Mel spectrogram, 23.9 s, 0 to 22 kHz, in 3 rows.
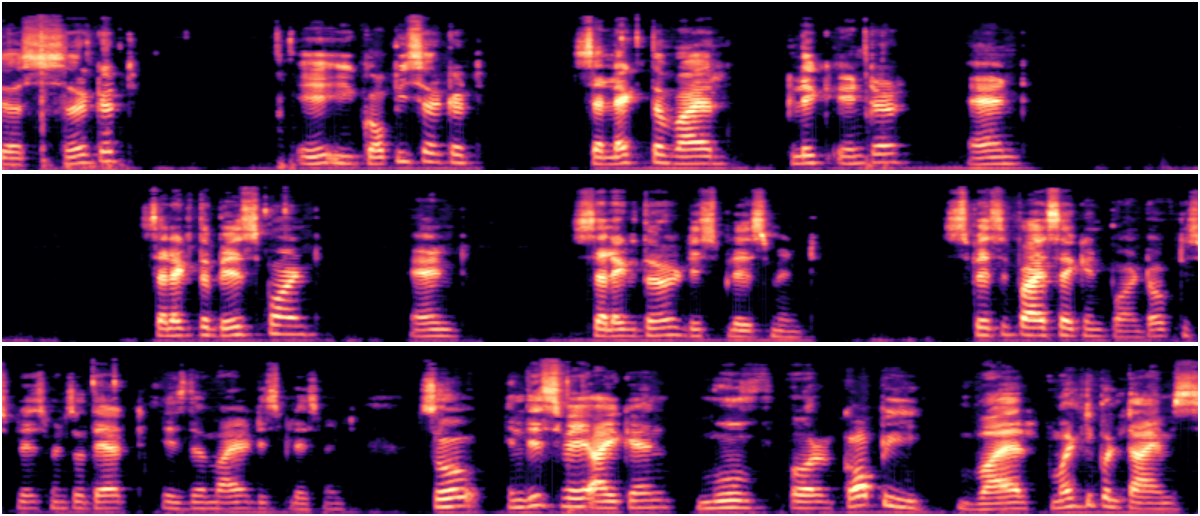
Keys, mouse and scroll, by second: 0.0-1.2 typing, 1.8 Return, 4.1 click, 5.7 Return, 9.7 click, 16.5 click, 19.6 Return.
